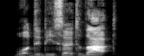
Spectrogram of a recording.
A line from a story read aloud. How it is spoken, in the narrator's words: asked Philip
